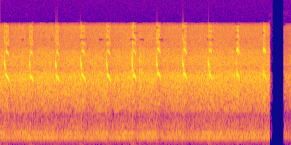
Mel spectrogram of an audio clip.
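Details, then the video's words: Courting osprey at its nest during a mating attempt, afternoon in Mountain Time, picked up by a nest camera: a quick series of piercing, slightly downslurred chirps, evenly spaced, with a steady hiss behind, briefly cutting out at the end. "Courting calls, mating attemt then leaves"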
